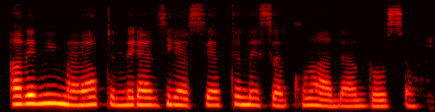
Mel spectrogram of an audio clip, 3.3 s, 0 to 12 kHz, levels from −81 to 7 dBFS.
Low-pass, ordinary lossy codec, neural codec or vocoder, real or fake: 10.8 kHz; MP3, 96 kbps; codec, 24 kHz, 0.9 kbps, WavTokenizer, medium music audio release; fake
